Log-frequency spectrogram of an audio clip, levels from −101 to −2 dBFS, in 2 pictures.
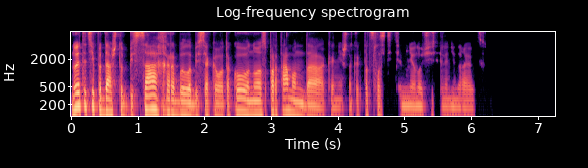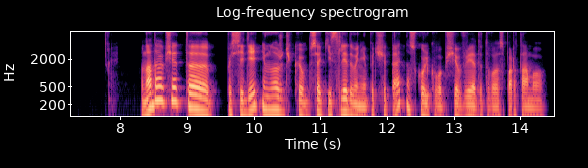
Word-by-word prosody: Но 175 - +6
это 190 0 +4
типа 185 -6 +3
да, 140 -2 +4
чтоб - - -3
без 105 +1 +6
сахара 155 -5 +5
было, 115 -1 +2
без 100 0 -2
всякого 105 -3 -1
такого. 140 -2 0
Но 120 0 0
аспартам 135 +4 -1
он 115 -4 -3
да, 95 -3 -1
конечно, 90 0 -13
как - - -16
подсластитель, 100 - -3
мне 95 0 -8
он 95 - -8
очень 95 0 -10
сильно 95 0 -17
не 95 - -12
нравится. 85 -1 -13 2.1
Надо 225 +8 +4
вообще-то 185 - +3 0.2
посидеть 130 - -1
немножечко, 145 - -4
всякие 120 +1 -1
исследования 110 -8 +1
почитать, 195 - -7
насколько 120 -10 -6
вообще 95 +3 -6
вред 100 0 -4
этого 95 0 -9
аспартама 90 -2 -7
120 Hz, 150 wpm, -22 LUFS, 95-150 Hz, 2.1 s, Но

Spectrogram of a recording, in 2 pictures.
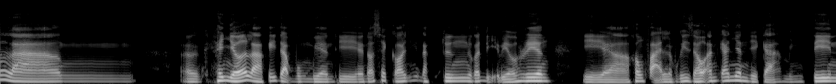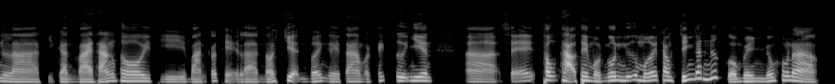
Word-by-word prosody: là, 135 -8 +1
ừm, 140 -1 -13 0.4
ừ, 130 -1 -5
hãy 175 0 +3
nhớ 155 0 +6
là 170 -9 +3
cái 170 +6 -4
giọng 130 - +1
vùng 130 0 -9
miền 125 -1 -3
thì 120 -1 -4
nó 130 +1 -4
sẽ 175 +2 -5
có 140 - -2
những 170 +6 -6
đặc 140 -2 -7
trưng, 155 -1 0
có 145 - -1
điểm 165 -5 -9
yếu 120 +3 0
riêng 160 0 +5 0.3
thì, 115 -1 -3
à, 110 -1 -2
không 150 +4 -1
phải - - 0
là 120 - -2
một 125 - -15
cái 145 +2 -1
dấu 135 -1 +2
ấn 160 +2 -3
cá 170 0 -1
nhân 175 -2 +1
gì 130 -3 -4
cả. 110 0 -5
Mình 125 +1 -14
tin 150 0 +3
là 120 -4 -1
chỉ 105 - -20
cần 115 +3 -4
vài 115 -1 +3
tháng 130 +7 +2
thôi 150 -3 +3
thì 115 -2 -6
bạn 110 -2 -4
có 160 - -4
thể - - -3
là 110 -1 -2
nói 115 +6 -2
chuyện 130 - +1
với 140 +2 0
người 130 -5 -5
ta 130 +2 -2
một 115 -2 -8
cách 180 +2 -6
tự 175 - +5
nhiên, 175 +1 +3 0.3
à, 125 -3 -2
sẽ 175 +2 -3
thông 195 -1 +4
thạo 190 - +6
thêm 185 -3 +3
một 145 -2 0
ngôn 185 +2 +3
ngữ 190 +3 +2
mới 185 +2 +3
trong 195 -2 +2
chính 180 +7 +2
đất 280 -1 +4
nước 305 +6 +1
của - - +4
mình, 140 +1 +1
đúng 155 +4 +2
không 195 +2 0
nào? 145 - +3
140 Hz, 265 wpm, -23 LUFS, 120-165 Hz, 0.4 s, nhớ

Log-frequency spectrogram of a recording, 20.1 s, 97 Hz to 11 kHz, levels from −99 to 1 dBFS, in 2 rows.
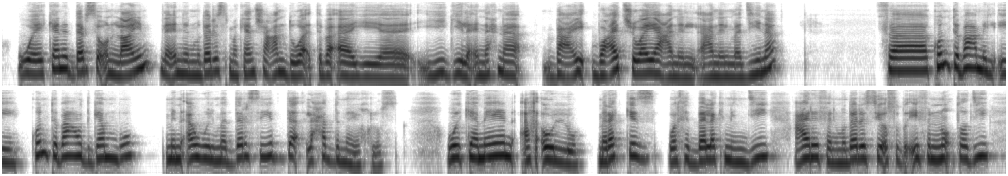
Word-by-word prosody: وكان 210 +5 +2
الدرس 220 -2 +1
online، 195 +7 +2 0.2
لإن 195 +1 -1
المدرّس 205 +3 -2
ما 190 - -3
كانش 205 +2 -4
عنده 195 -1 -2
وقت 190 0 -1
بقى 185 -2 0
ي 170 0 -3 0.4
ييجي، 195 +1 -4
لإن 180 +1 -3
إحنا 195 -2 -4 0.2
بعي 195 +3 -2
بُعاد 205 +7 +1
شوية 205 -3 +3
عن 170 -3 -3
ال 160 -2 -6
عن 170 +1 -4
المدينة، 180 - -2 0.9
فكنت 235 +6 +4
باعمل 265 -5 +3
إيه، 195 -1 -5
كنت 290 -1 0
باقعُد 270 +1 +1
جنبه 245 +3 0 0.3
من 225 -1 +2
أول 235 -1 +1
ما 215 - -1
الدرس 250 +6 -3
يبدأ 255 0 -2
لحد 220 0 -5
ما 190 -4 -4
يخلص، 160 -1 -13 0.5
وكمان 250 +3 +5
أقول 215 -1 +3
له 175 -1 -4
"مركّز، 240 +2 0
واخِد 210 -1 -3
بالك 225 +2 +2
من 200 -3 +1
دي، 250 +7 -1 0.2
عارف 240 +1 +3
المدرّس 225 +5 +1
يقصد 225 -1 -2
إيه، 235 - -1
في 235 - -6
النقطة 235 +1 +1
دي؟" 265 +4 -1
215 Hz, 150 wpm, -20 LUFS, 190-240 Hz, 0.9 s, وكمان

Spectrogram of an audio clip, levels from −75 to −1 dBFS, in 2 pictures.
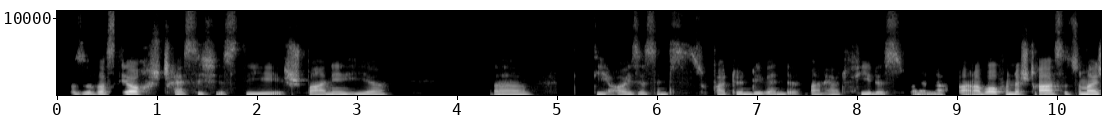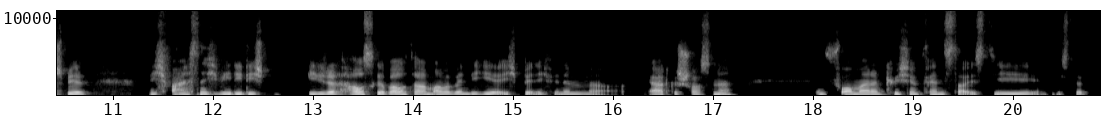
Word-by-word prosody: Also, 100 0 -2
was 100 -1 0
hier 105 - +10
auch 105 - -1
stressig 100 +3 -5
ist - - -10
die 100 -1 -1
Spanier 100 +2 0
hier 105 0 -1 1.0
äh, 95 -1 -1 0.7
die 95 -2 -3
Häuser 90 +1 -4
sind 90 0 -6
super 95 -1 -9
dünn, 100 -1 -1
die 95 -2 0
Wände. 90 +1 -3
Man 90 +2 -5
hört 95 0 -7
vieles 95 -4 -3
von - - -8
den 95 0 -5
Nachbarn, 95 0 -1
aber 100 +1 +6
auch 100 - +2
von 105 - +2
der 100 - +2
Straße. 125 0 +5
Zum 105 +2 +2
Beispiel, 105 0 +4 0.6
ich - - -4
weiß 145 +3 -1
nicht, 125 -7 +1
wie 120 +4 +3
die 130 -1 +4
die 120 - +1
St 120 +1 -5 0.3
wie 120 -2 +1
die 120 - +1
das 115 -1 +3
Haus 145 +7 +4
gebaut 170 -2 +4
haben, 110 -2 +3
aber 110 0 +2
wenn 115 +1 +2
die 125 - -1
hier 135 +1 +3
ich 130 +2 -5
bi - - +1
ich 115 - -6
bin - - -5
im, 125 -2 -3
äh, - - -6 0.5
Erdgeschoss, 95 0 -2
ne, 135 +6 -2 0.8
und 115 -2 -6
vor 140 +1 +3
meinem 135 -2 +2
Küchenfenster 115 -9 -2
ist - - -8
die 110 -1 0 0.2
ist - - -17
der - - -4
105 Hz, 180 wpm, -25 LUFS, 95-120 Hz, 1.0 s, hier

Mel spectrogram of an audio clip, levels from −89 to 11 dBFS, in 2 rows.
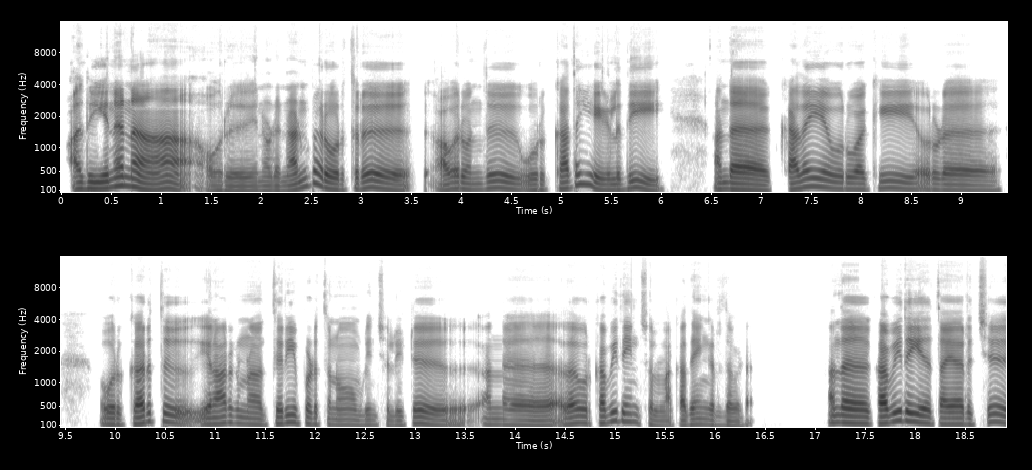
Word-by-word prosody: அது 135 +1 +2
என்னன்னா 175 0 +5 0.7
ஒரு 95 -1 -4 0.2
என்னோட 95 +1 -5
நண்பர் 175 - +1
ஒருத்தரு, 125 +5 0 0.7
அவர் 135 0 0
வந்து 120 +5 -3 0.4
ஒரு 110 0 -4 0.2
கதைய 215 +13 0 0.2
எழுதி 120 +7 -2 0.8
அந்தக் 120 -5 +5 0.2
கதைய 165 +8 +2 0.2
உருவாக்கி, 125 +2 -2 0.3
அவரோட 115 -1 -2 1.1
ஒரு 120 -1 0
கருத்து 170 +6 +2 0.4
எல்லாருக்கும் 135 0 -1
நான் 115 -3 -4
தெரியப்படுத்தணும் 130 -7 -4
அப்படின்னு 105 0 -10
சொல்லிட்டு 100 +7 -5 0.7
அந்த 115 -1 -8 0.6
அதாவது 135 +3 +1
ஒரு 145 - -6
கவிதைன்னு 175 -1 -2
சொல்லலாம் 100 -3 -7
கதைங்கிறத 105 -3 -4
விட. 85 - -11 0.9
அந்தக் 145 -4 +4
கவிதைய 180 +2 +5 0.2
தயாரிச்சு 125 +4 +1
130 Hz, 100 wpm, -22 LUFS, 115-150 Hz, 1.1 s, என்னன்னா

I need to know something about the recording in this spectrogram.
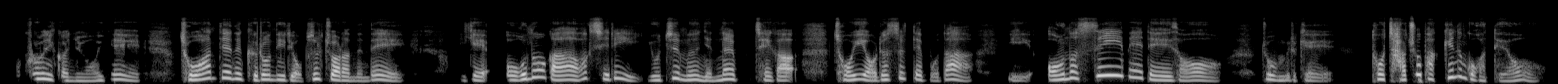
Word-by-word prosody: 어 - - -25
그러니깐요. 180 -10 -1
이게 190 -3 -4 0.4
저한테는 260 +4 +3
그런 220 +1 +1
일이 210 -1 -1
없을 250 +1 -1
줄 225 -1 +5
알았는데 180 -1 -2 0.5
이게 180 0 -3 0.2
언어가 215 -2 +4
확실히 235 - -2
요즘은 205 0 0
옛날 215 +8 +1 0.2
제가 185 -1 +1 0.4
저희 215 +2 +1
어렸을 215 +8 0
때보다 220 -1 -1 0.3
이 - - -12 0.2
언어 235 +8 +4
쓰임에 405 -1 +3
대해서 190 -4 -2 0.4
좀 210 -6 -2
이렇게 165 -4 -10 0.4
더 235 - +3
자주 225 - +3
바뀌는 335 -4 0
것 230 -6 -1
같아요. 165 -1 -9
210 Hz, 265 characters per minute, -22 LUFS, 185-240 Hz, 0.5 s, 줄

